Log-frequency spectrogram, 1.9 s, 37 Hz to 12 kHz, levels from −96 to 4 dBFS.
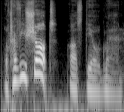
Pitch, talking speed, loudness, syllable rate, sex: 145 Hz, 255 wpm, -16 LUFS, 5.7 syllables/s, male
